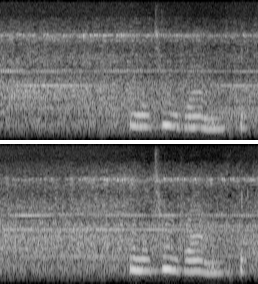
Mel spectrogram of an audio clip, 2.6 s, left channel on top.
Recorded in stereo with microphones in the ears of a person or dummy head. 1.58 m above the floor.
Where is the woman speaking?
40° right (ahead or behind), 0.6 m.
